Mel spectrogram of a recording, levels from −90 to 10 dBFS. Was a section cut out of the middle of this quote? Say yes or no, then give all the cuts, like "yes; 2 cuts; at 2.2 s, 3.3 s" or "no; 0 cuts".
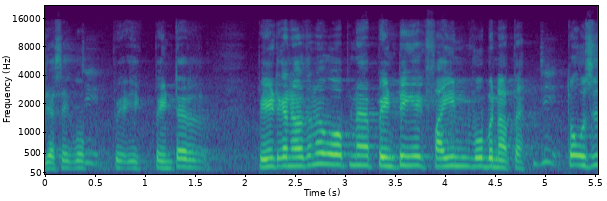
no; 0 cuts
